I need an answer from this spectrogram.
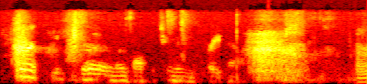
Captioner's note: distorted sound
